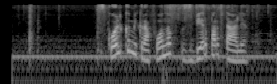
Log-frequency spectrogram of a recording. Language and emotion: Russian, neutral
